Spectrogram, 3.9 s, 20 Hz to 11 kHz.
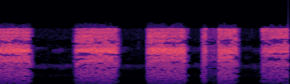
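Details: At the Starr Ranch barn owl nest on February 22, 2012, the mother brings back a supplemental rat. Long, rasping hiss-screeches of about half a second, then a clipped double burst, separated by silent pauses.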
